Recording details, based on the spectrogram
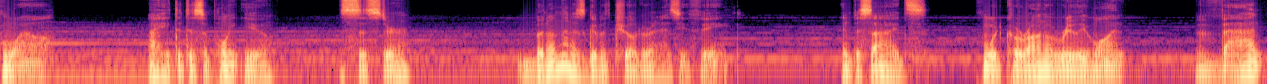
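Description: Sinister pompous zealot, extremely deep dark voice, formal condescending delivery, audio drama villain, music behind. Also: male voice, expressive, gravelly, exaggerated voice. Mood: mocking, condescending. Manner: formal, measured, condescending speech. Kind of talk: audio roleplay drama acting.

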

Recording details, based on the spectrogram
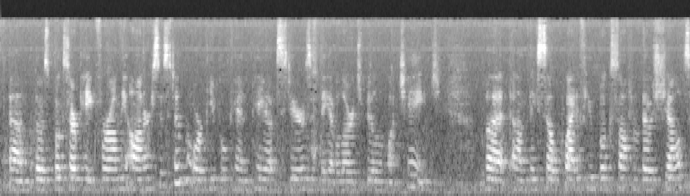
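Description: Middle-aged woman speaking in an echoey room. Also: medium pitch. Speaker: library manager giving a speech. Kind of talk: informal public speech, guided overview. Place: library community room, indoors. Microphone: far camera microphone. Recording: distant camera, echoey room, clear noise.

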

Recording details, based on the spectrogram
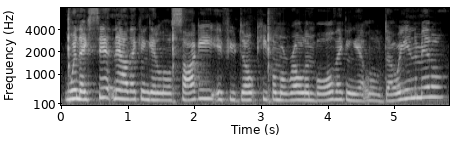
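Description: A woman's voice: on the high side, a little fast, slight background noise. A middle-aged woman from the mountains of Southeast Kentucky with an Appalachian accent, chatting folksily while hosting a live cooking stream in her home kitchen. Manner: folksy, chatty, says y'all. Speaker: cooking show host.

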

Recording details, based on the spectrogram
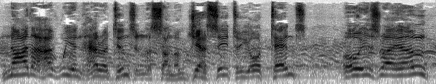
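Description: An actor playing an angry rebel leader in a scripture drama, shouting defiantly in drawn-out phrases. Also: male voice, high voice, expressive, vocal fry, a crowd in the background, full character voice.

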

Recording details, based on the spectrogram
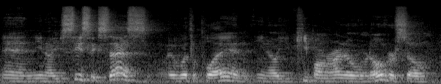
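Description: A young man, a college quarterback at a postgame press conference, answering questions in a halting way with many fillers and restarts. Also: fairly high pitch, a little mellow. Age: young adult. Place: indoor press room in front of a sponsor backdrop. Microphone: table microphones from a short distance. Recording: roomy, distant sound with faint noise.

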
